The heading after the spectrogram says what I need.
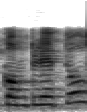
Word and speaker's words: completó: Completo, su sílaba tónica es ple, y completó, su sílaba tónica es to.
